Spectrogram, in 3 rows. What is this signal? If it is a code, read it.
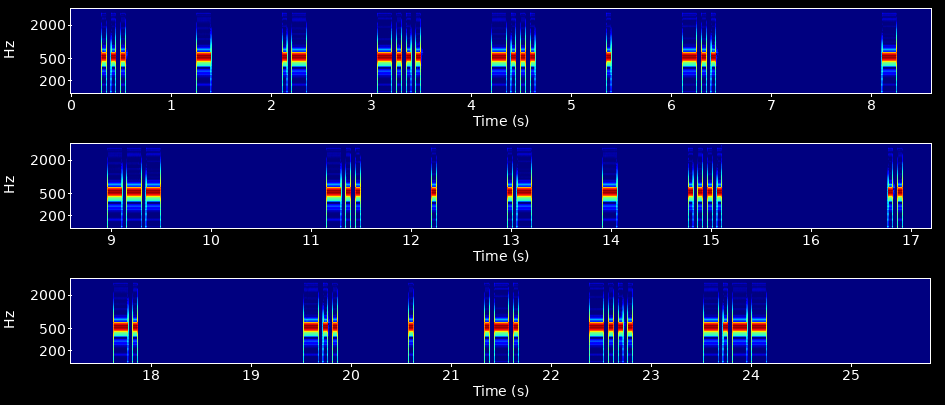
Morse code, heard as a keyed tone, about 25 wpm, spaced as for 10 wpm, 550 Hz. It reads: STABBED TO DEATH IN DERBY
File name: podcast / News headlines-1x-25x10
